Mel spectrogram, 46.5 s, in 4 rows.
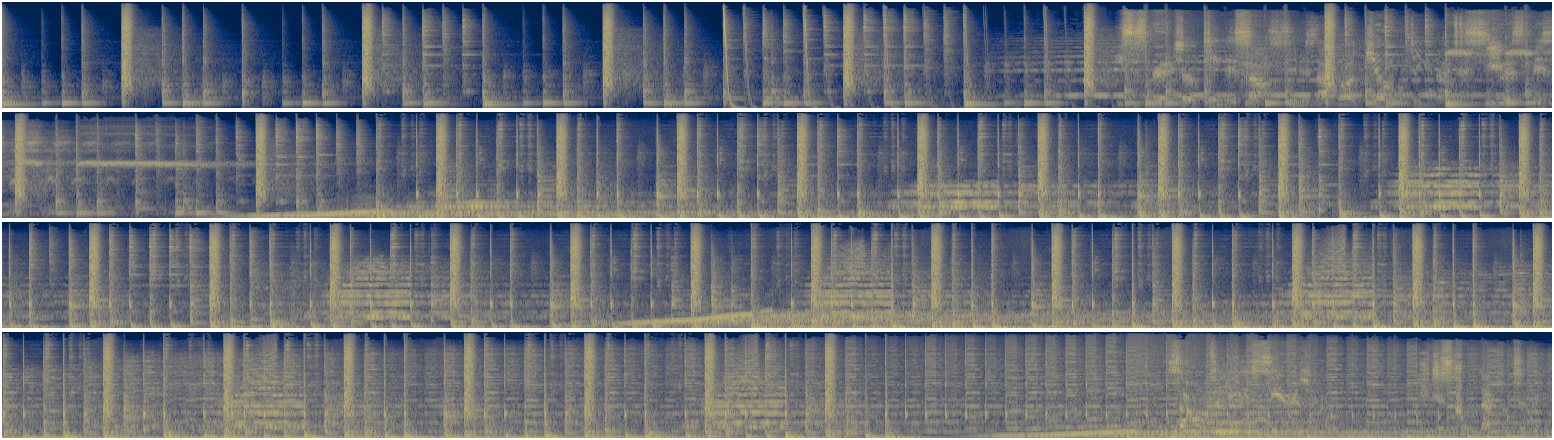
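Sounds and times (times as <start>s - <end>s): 
drum breaks: 0.0s - 46.4s.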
